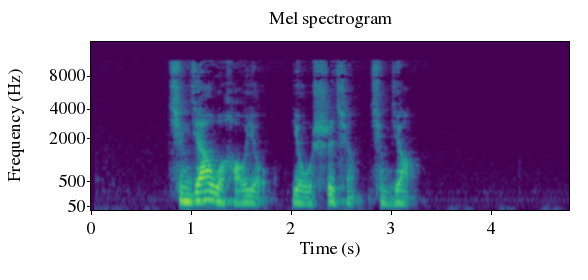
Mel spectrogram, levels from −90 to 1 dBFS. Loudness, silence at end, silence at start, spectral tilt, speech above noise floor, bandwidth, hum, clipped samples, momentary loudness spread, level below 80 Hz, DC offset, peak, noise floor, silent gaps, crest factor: -24 LUFS; 1.55 s; 0.8 s; -6 dB/octave; 50 dB; 11.5 kHz; none; under 0.1%; 16 LU; -58 dBFS; under 0.1%; -4 dBFS; -73 dBFS; none; 22 dB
